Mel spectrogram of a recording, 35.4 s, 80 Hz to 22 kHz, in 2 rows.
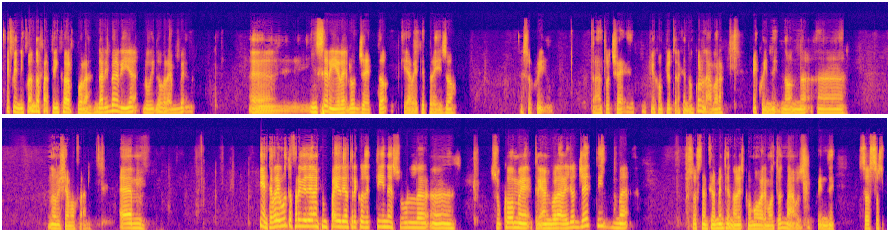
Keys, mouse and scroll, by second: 0.0-1.6 drag, 1.6-4.2 middle drag, 7.0-8.9 middle drag, 15.6-28.8 middle drag.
